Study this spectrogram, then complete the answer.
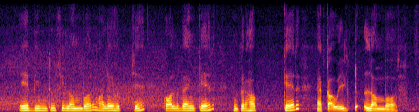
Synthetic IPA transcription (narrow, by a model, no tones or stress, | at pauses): ebind̪ʱusilɔmbɔɾmaleɦotːt͡ʃʰekɔlbɛŋkeɾ | ɡɾaɦɔkː | eɾ | ekawuʈlɔmbɔɾ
